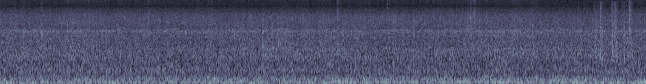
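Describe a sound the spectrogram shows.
Train wheels rattle over the rails.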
